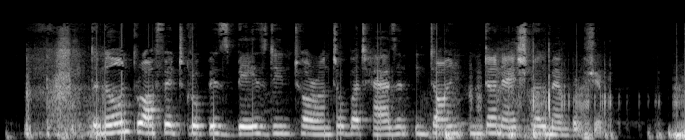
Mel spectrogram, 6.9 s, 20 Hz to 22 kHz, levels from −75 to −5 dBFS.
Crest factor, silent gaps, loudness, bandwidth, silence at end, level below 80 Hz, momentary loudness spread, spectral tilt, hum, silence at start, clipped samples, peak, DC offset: 16 dB; none; -19 LUFS; 11.5 kHz; 0 s; -44 dBFS; 10 LU; -5.5 dB/octave; none; 0.05 s; under 0.1%; -2 dBFS; under 0.1%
